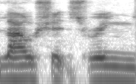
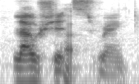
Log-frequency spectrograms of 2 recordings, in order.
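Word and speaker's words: Lausitzring: It's the Dekra Lauschitz-Ring Euro Speedway. Lauschitz-Ring.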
